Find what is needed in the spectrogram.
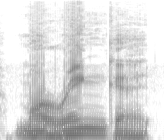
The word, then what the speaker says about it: Moringa: it's Moringa tea.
